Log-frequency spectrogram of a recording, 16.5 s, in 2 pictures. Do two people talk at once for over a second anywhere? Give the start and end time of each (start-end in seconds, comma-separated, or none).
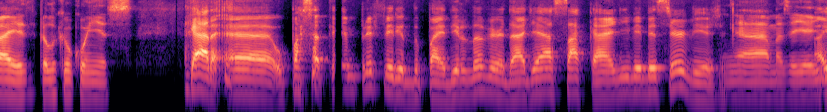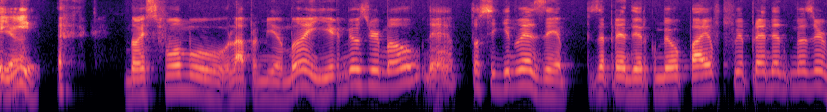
none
